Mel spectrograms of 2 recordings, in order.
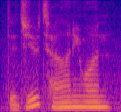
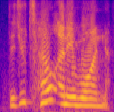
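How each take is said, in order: First: It is said quietly. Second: It is said loudly.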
